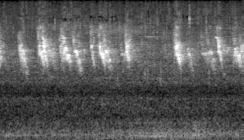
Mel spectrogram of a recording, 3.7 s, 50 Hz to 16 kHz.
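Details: A small hungry young sparrow with very pale, almost white feathers, begging on 16 May 2019, gives insistent high scratchy chirps two or three times a second over a low steady hum.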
